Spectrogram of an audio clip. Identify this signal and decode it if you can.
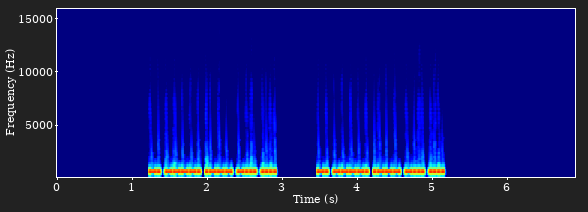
Morse code, heard as a keyed tone, about 41 wpm, 700 Hz. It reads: N9JBH N9JBH
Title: USA Call Signs - 5 Characters - Repeated 2x - 45wpm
